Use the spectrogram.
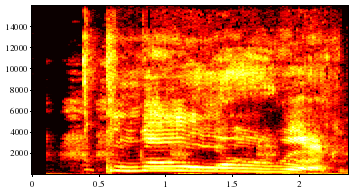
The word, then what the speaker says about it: SPLORR: It's like a 1-syllable word, but if you can make it into about 3 or 4 syllables, SPLORR.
